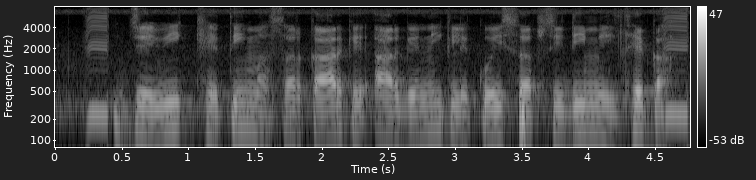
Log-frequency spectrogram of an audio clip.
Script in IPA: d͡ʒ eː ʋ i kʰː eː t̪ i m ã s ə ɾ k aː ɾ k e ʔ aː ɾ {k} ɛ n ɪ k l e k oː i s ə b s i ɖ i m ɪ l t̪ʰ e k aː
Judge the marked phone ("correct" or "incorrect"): incorrect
